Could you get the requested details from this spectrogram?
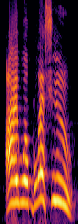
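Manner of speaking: loud, high, slow declaration. Shown as a demonstration. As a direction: raise your voice on every word for emphasis. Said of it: "We'd raise our voice".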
